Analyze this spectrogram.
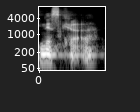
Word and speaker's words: Nisga'a: So the correct way to say the name of my nation, the nation of my grandparents, is Nisga'a with a K sound, and all of my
